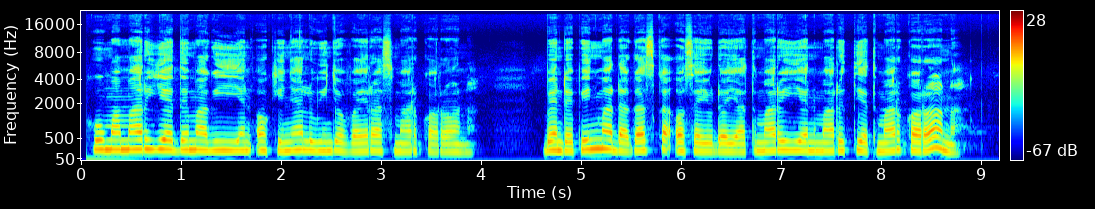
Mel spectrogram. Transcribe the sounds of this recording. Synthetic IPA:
humamarjed̪emaɡɪjenɔkɪɲalwiɲd͡ʒɔvaɪɾasmarkɔɾɔna | bendepiɲmadaɡaska̰ʔɔsɛjʊdɔjat̪maɾjenmaɾt̪jet̪markɔɾɔna

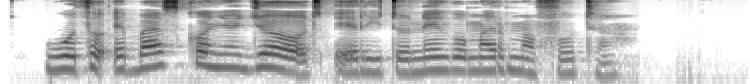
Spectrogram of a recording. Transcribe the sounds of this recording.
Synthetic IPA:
wot̪oʔebaskɔɲɔd͡ʒɔteɾitoneŋɡomarmafutʰa

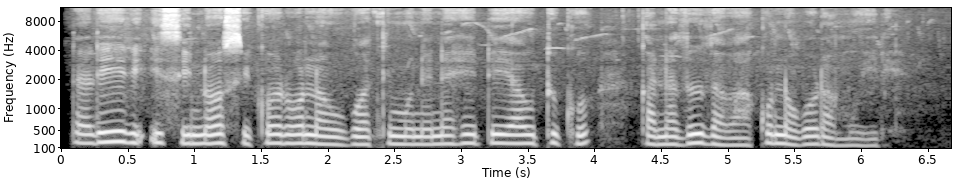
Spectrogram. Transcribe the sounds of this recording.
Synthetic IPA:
taɾiɾiʔisinɔsikɔɾwɔnaoɣwatimonɛnɛɦeːdejaotuko | kanaðuðawakonɔɣɔɾamwiɾe

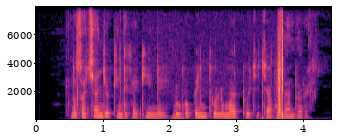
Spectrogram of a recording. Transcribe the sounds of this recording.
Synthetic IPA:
lɔsɔt͡ʃaɲd͡ʒɔkindekakindedwokopiɲt̪wolomatwot͡ʃet͡ʃakɔlɔndɔɾɛ

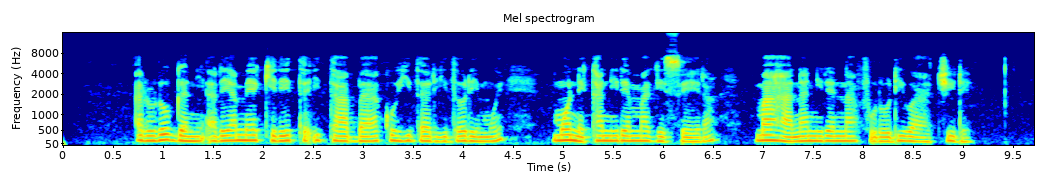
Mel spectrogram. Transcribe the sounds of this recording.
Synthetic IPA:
aɾoɾoɡaniʔaɾeamɛkeɾetɛʔitaːbajakohiðaɾiːðɔɾemwɛ | monekaniɾɛmaɣesɛɾa | maɦananiɾɛnafoɾoɾiwat͡ʃiɾɛ

